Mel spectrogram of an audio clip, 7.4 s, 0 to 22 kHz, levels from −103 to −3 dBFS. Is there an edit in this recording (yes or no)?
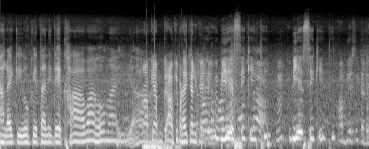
yes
